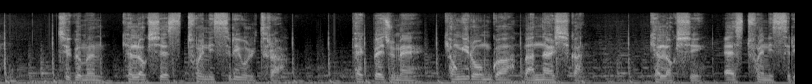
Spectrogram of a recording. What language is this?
Korean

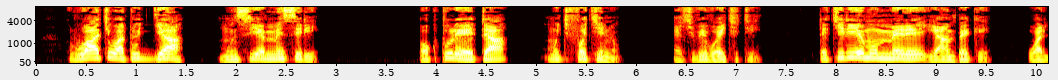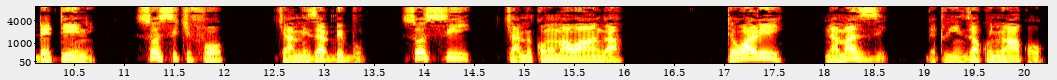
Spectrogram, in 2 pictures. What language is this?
Ganda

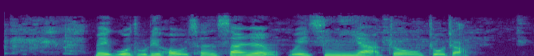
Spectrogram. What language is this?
Chinese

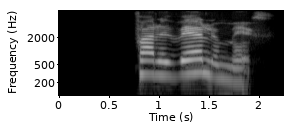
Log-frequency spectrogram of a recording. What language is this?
Icelandic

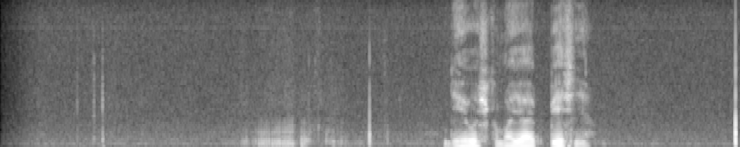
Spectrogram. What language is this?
Russian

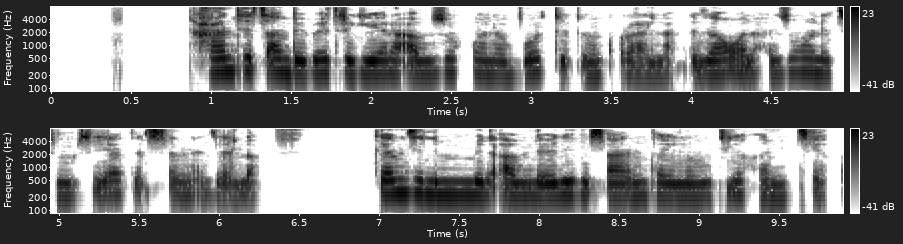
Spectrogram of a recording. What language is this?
Tigrinya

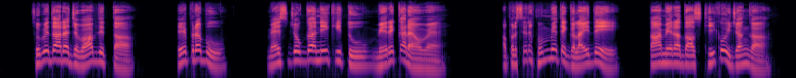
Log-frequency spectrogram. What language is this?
Kangri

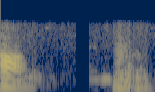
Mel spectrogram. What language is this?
Odia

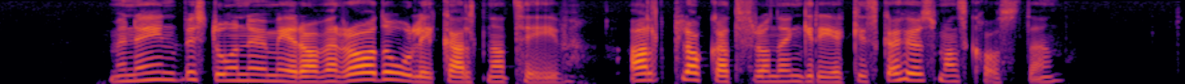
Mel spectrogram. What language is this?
Swedish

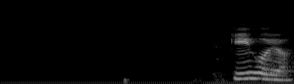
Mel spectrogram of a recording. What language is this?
Punjabi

